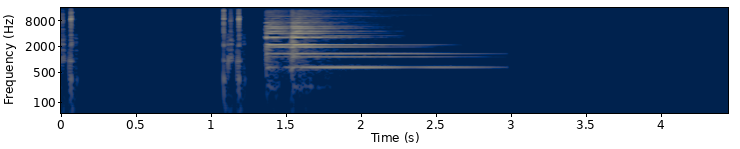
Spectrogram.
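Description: Subscribe-button animation sound effect: a short click, then two quick clicks about a second in, followed by a bright notification-bell ding that rings out and fades over about a second and a half.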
